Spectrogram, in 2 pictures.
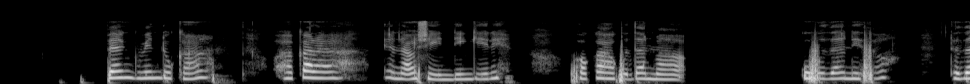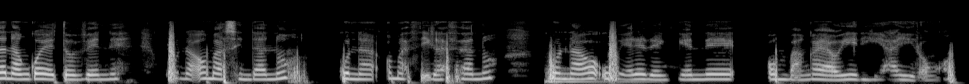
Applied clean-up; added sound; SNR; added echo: classical method Wiener filter.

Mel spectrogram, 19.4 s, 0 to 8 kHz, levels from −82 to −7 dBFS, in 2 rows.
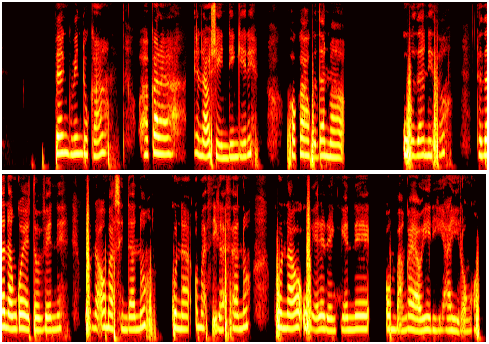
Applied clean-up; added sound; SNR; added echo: none; none; none; none.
